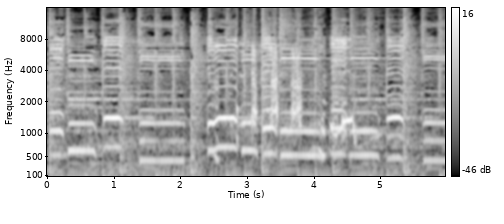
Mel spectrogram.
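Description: A rock tune played entirely with squawking chicken-like clucks as the voice, loud and continuous, the pitched squawks following the melody over a steady driving rhythm with no talking.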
